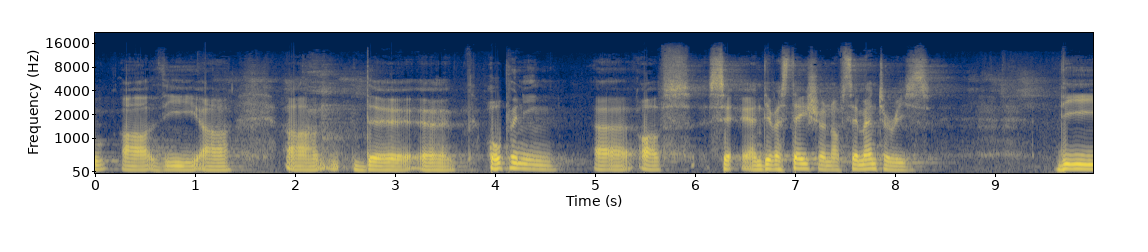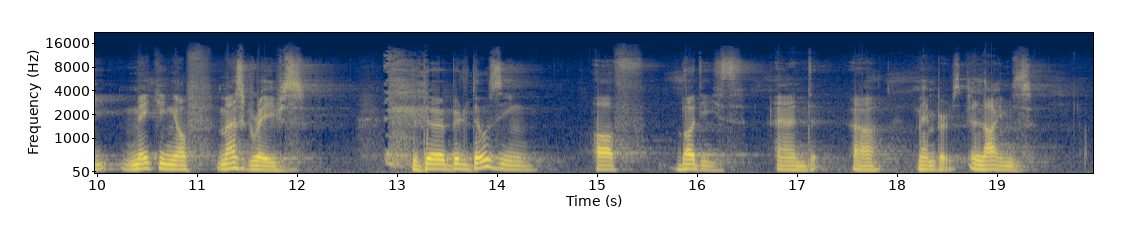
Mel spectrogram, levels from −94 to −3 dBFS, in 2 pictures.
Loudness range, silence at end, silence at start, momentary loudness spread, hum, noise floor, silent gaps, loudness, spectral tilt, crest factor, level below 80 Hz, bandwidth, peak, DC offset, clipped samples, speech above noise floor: 4 LU; 0.6 s; 0 s; 14 LU; none; -50 dBFS; none; -17 LUFS; -6 dB/octave; 16 dB; -54 dBFS; 14 kHz; 0 dBFS; under 0.1%; under 0.1%; 33 dB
